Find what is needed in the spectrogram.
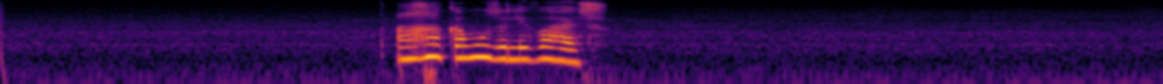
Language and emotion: Russian, neutral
